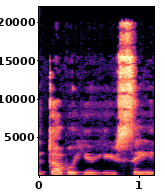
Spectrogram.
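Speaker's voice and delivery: ordinary delivery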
